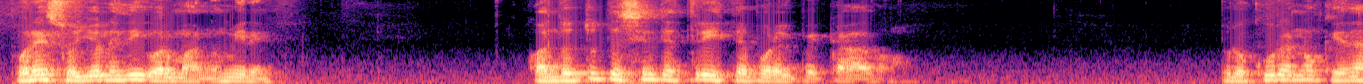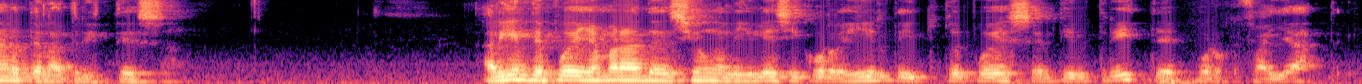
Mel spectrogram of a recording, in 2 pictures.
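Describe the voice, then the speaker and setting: A man's voice: medium pitch, moderate pace, gravelly, long pauses, mellow. A man preaching a sermon to his congregation, earnest and direct, repeating his key points.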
